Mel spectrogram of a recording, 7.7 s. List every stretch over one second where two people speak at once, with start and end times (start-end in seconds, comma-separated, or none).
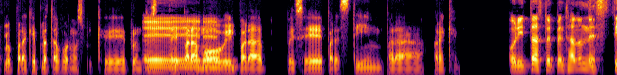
1.8-3.0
